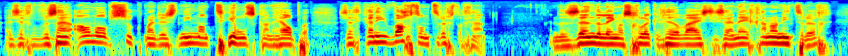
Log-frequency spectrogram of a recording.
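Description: A man's voice: medium pitch, fast talker, clear, resonant tone, no echo. A man preaching, telling a long story and acting out the voices of the people in it. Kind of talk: sermon storytelling.

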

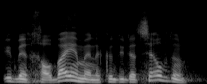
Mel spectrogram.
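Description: A man's voice: medium pitch, lively intonation, quick pace, mellow, voice pushed up, lightly acted. A man voicing an earnest young woman, the granddaughter of a dying old man, in an eager, raised voice.

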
